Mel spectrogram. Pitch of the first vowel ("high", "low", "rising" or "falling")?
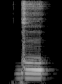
high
